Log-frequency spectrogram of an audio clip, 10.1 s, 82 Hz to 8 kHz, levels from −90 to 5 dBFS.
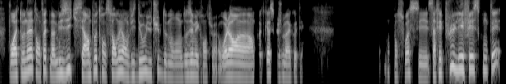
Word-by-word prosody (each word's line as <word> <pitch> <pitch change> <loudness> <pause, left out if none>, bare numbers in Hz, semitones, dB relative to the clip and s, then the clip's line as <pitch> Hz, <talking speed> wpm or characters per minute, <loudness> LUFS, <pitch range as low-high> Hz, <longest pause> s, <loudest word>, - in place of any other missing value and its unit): Pour 145 +1 +6
être 145 +1 -2
honnête, 180 +4 +3
en 150 - -1
fait, 180 +2 0
ma 140 -1 +1
musique 160 +6 -1
s'est - - +1
un 140 +1 +6
peu 175 +4 -2
transformée 155 +1 -1
en 145 -4 +1
vidéo 140 +5 -6
YouTube 160 +1 -4
de 145 - -9
mon 125 -1 -8
2e 135 +2 -3
écran, 130 -2 -6
tu - - -17
vois, - - -13
ou 125 - 0
alors, 135 0 +8
heu, 125 -1 +2
en 120 +1 0
podcast 150 +4 -4
que - - -10
je 130 - -14
mets 125 - -2
à 125 - -3
côté. - - -14 1.6
Bon, - - -23
pour 130 - -12
soi 155 +4 -3
c'est 125 -5 -3
ça - - +1
fait 160 -2 0
plus 210 +8 -2
l'effet 190 0 +2
escompté 190 +3 -2
145 Hz, 230 wpm, -24 LUFS, 130-165 Hz, 1.6 s, alors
